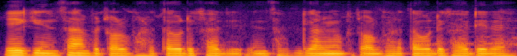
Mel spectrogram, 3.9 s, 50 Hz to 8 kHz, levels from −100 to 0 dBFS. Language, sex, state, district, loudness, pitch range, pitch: Hindi, male, Madhya Pradesh, Katni, -19 LUFS, 105-110 Hz, 105 Hz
